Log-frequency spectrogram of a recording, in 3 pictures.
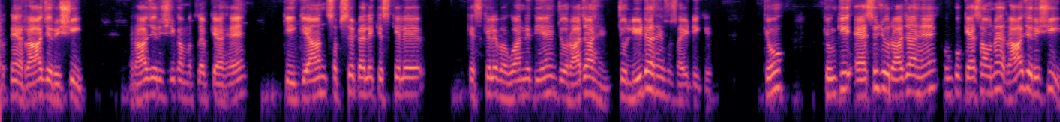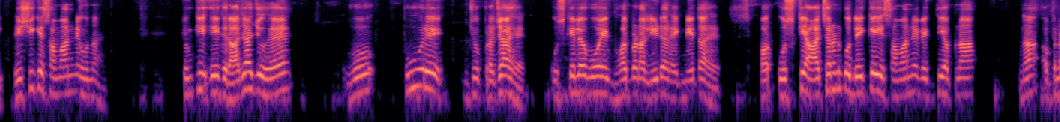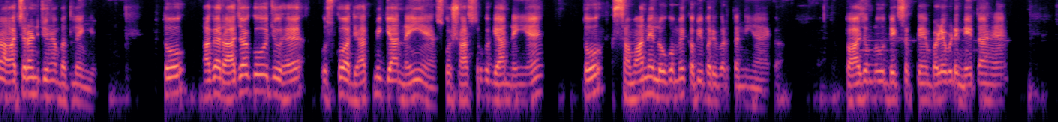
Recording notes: Zoom recorded class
